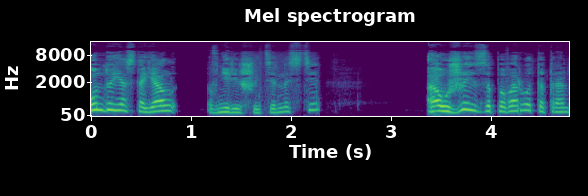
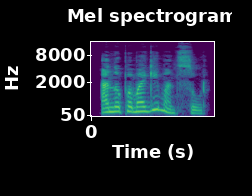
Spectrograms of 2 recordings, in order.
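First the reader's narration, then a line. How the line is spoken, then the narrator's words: Plain. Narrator (Russian): сказала Оля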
